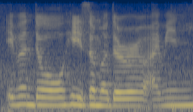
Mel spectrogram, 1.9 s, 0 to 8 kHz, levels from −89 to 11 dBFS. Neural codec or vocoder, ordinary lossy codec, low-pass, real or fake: none; none; 7.2 kHz; real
